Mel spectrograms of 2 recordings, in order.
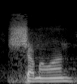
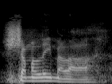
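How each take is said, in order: First: The name ends in a short -lan. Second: The name ends in an added -limala. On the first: The speaker calls it right. "did I say it right? Okay" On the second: The speaker calls it wrong. "they said it weird on The Office"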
